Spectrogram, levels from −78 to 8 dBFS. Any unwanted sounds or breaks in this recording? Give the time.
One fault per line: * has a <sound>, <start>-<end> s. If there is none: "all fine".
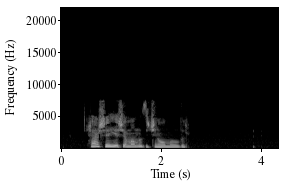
all fine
